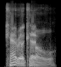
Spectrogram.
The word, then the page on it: caracole: British English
